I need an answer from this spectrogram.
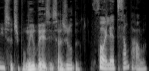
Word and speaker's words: Folha de São Paulo: pronúncia em português, porque, primeiramente, você tem a palavra folha, que tem o som de LH, que é difícil para os gringos, pelo menos é difícil para mim. E também em São Paulo, você tem uma vogal nasal, são.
